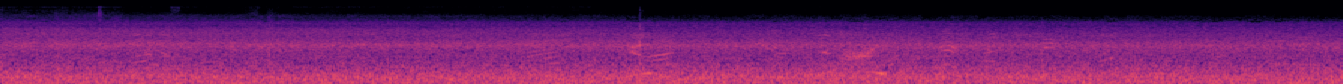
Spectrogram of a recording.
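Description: Water flows gently over rocks outdoors.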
